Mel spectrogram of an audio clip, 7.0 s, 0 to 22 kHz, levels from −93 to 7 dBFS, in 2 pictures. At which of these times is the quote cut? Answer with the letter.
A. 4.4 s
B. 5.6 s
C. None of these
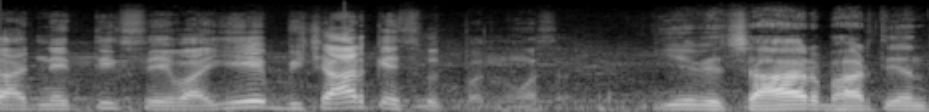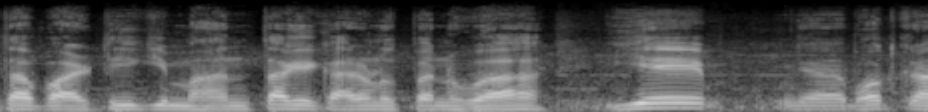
B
